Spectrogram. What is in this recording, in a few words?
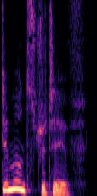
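"demonstrative", British English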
